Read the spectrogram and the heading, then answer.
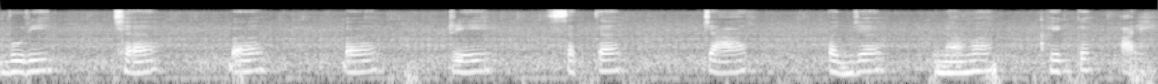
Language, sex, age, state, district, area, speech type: Sindhi, female, 60+, Uttar Pradesh, Lucknow, rural, read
